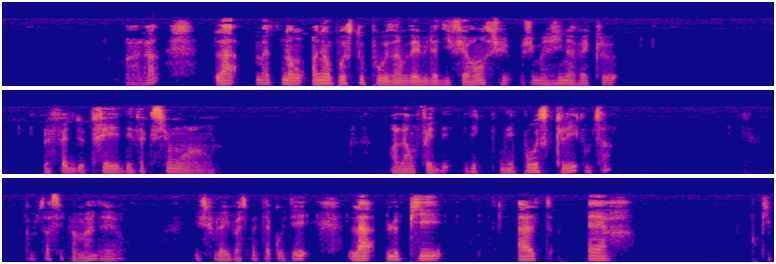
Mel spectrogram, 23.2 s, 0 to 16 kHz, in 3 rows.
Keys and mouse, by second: 2.3-17.6 drag, 3.8 KP_1, 4.3 KP_3, 5.7 r, 6.6 g, 8.6 middle click, 8.6 right click, 9.9 g, 11.8 r, 12.5 g, 14.2 r, 15.2 g, 16.7 g, 18.3 r, 18.9 drag, 18.9 right drag, 19.3 click, 19.3 right click, 19.9 shift+click, 19.9 shift+right click, 23.0 click.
